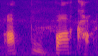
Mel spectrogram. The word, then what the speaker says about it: Abu Bakar: 刚才的发音一直有错啊，其实这个清真寺应该叫做阿布巴卡清真寺。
